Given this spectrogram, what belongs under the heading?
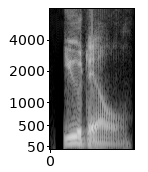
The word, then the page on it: utile: American English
